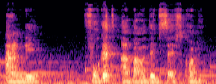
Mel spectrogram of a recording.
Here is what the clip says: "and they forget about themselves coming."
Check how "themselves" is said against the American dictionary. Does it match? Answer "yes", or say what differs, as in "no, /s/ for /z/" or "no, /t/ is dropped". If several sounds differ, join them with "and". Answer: no, /s/ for /z/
